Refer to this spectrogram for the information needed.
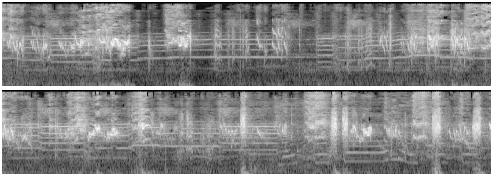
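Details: Happy budgie chirping: dense, busy high warbling with quick chirps and clicks, over steady sustained music tones running throughout.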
